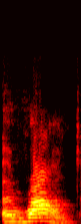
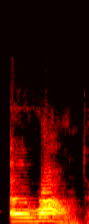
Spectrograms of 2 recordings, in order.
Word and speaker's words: around: 준비 시작 around 한 번 더 around 자 R 발음할 때 around 이렇게 할 필요 없죠. 혀를 살짝만 뒤로 around 다시 around 안에서 굽혀 다시 시작 around 끝까지 해야지 발음 끝까지 around 다시 around around 이렇게 할 필요 없고 자 뒤에 D 발음을 살짝 가볍게 하지만 끝까지 가는 거예요. 다시 시작 around 다시 around 그렇죠.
